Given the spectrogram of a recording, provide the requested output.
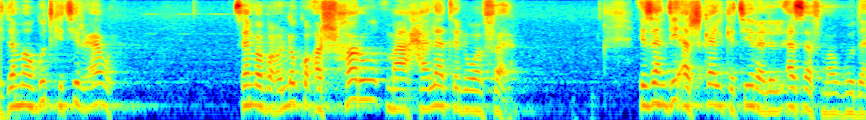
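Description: A man's voice: sits high, mellow. A man with an Egyptian Arabic accent, a priest giving a conversational sermon and acting out his talks with people. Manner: conversational, acts out dialogues with people.

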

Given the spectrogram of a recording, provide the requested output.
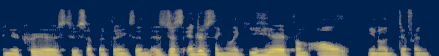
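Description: A man's voice: mid-range voice, fast, dark tone, dry recording. A man from Canada co-hosting a casual chat, reflective and hesitant with many fillers. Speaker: podcast co-host.

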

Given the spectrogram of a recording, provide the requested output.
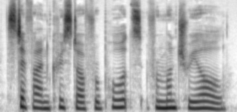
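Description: A woman news anchor introducing a report in a crisp, formal way. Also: mid-range voice, level tone, a little slow, slight background noise.

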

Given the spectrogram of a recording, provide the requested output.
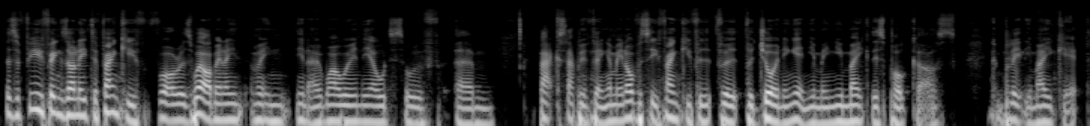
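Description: A man's voice: medium pitch, steady tone, fairly quick, few pauses, mellow, no room sound. A man co-hosting a casual podcast, rambling and restarting his sentences. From England. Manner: rambling, self-interrupting, swears casually. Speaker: podcast co-host.

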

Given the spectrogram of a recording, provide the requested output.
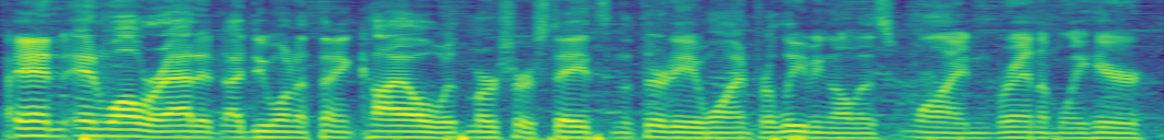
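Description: A man's voice: medium pitch, little pitch movement, fast. A man co-hosting a casual chat show, teasing and hesitant, with many fillers, recorded at a restaurant table. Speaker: co-host. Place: restaurant with the show's crowd at a table.

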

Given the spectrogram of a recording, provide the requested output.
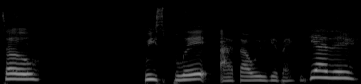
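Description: A young woman with a fairly high voice speaks at a measured pace as an interview guest in a studio. She is an artist and founder, chatting candidly and relaxed, using many filler words. The sound is dry.

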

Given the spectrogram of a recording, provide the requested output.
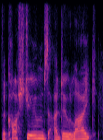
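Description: A man's voice: a little high, takes it slowly. Chatty male film podcast co-host. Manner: chatty, with filler and restarts. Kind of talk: casual film discussion.

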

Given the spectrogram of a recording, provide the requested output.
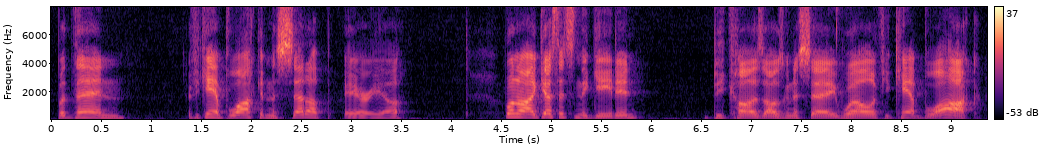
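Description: A young man co-hosts a sports podcast in easygoing chat, excitable and quick with a blunt joke. His voice is smooth and clear. It sits a little high for a man. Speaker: podcast co-host.

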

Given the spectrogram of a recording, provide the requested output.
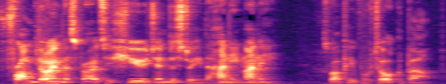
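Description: A man's voice: fairly low pitch, fairly quick, fairly bright tone. A man with a broad New Zealand accent chatting casually as a podcast guest, laid-back, slangy and matey. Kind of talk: casual chat.

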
